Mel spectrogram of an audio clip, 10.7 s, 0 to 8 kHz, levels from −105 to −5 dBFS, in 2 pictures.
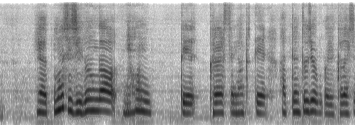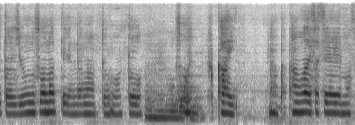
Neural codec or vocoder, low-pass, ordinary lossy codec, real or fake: codec, 24 kHz, 1 kbps, SNAC; 7.2 kHz; none; fake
